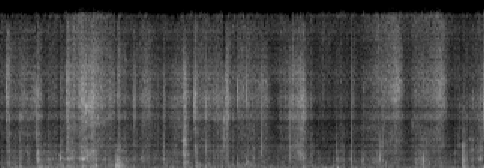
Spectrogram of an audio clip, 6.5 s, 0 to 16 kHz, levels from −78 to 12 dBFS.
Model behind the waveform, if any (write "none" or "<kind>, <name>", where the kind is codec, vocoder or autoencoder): codec, SNAC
